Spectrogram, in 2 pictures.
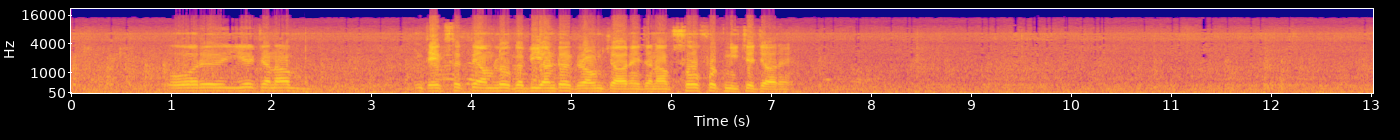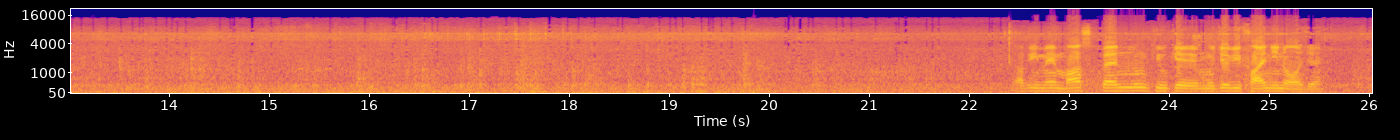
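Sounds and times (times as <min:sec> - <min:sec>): escalator mechanical rumble: 0:00.0 - 0:26.0.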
